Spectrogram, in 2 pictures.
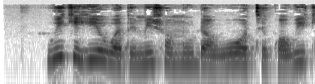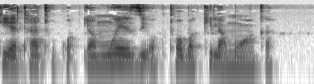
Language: Swahili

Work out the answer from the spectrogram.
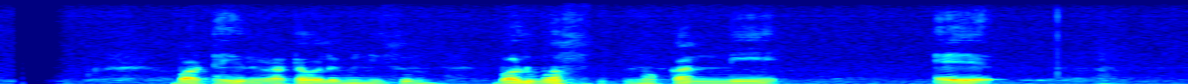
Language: Sinhala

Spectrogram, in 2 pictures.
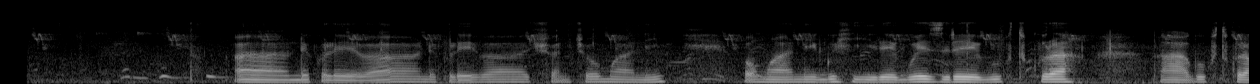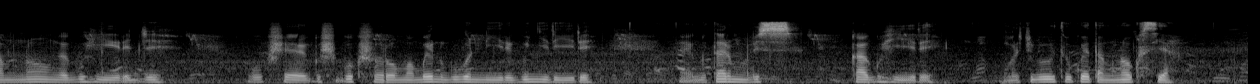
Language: Nyankole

